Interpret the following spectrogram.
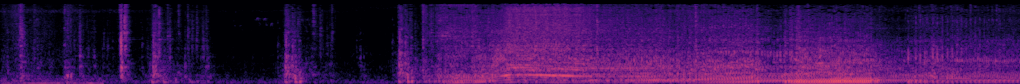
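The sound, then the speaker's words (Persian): A stalled motorcycle engine sputters and clicks a few times as the rider restarts it, then catches at about four seconds and revs up loudly, its pitch rising and holding steady as he rides away. “موتور خاموش میشه. دوباره روشن میکنه.”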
